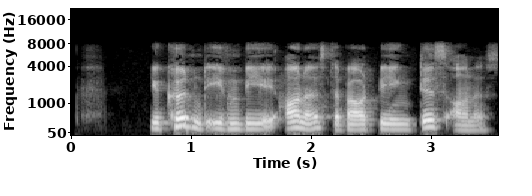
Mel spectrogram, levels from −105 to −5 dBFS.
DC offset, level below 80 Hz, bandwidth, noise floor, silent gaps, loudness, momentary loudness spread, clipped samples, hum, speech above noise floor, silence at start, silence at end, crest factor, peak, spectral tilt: under 0.1%; -62 dBFS; 8.2 kHz; -64 dBFS; none; -21 LUFS; 8 LU; under 0.1%; none; 43 dB; 0.65 s; 0.1 s; 18 dB; -4 dBFS; -6 dB/octave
